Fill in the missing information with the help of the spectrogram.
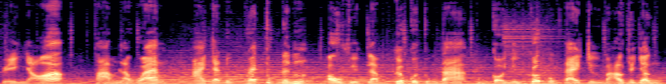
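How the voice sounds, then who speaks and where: A man acting male characters in an animated Vietnamese folk tale. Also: mid-range voice, normal speed, close to an everyday voice. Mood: scheming. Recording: loud background music.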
